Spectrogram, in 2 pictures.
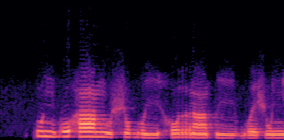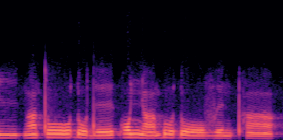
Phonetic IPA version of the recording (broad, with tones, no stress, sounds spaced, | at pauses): kʷ i˦ ŋ ɡ o˦ h aː˦ ŋ u˨ ʃ ʊ˦ ɡʷ iː˨ h o˦ r ã˦ p iː˨ ɡʷ e˨ ʃ u˨ ɲ iː˨ ɡ ã˦ t oː˦ ɗ o˨ d eː˨˦ ɡ ɔ˦ ɲ ã˨˦ ɓ ʊ˦ ɗ oː˨ v e˨ n pʰ ã˨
